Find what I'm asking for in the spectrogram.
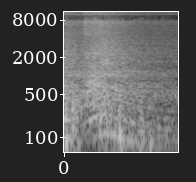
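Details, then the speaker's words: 1964 Dodge Dart GT 273 V8 just after a new mechanical fuel pump installed and fuel reaching the filter: steady, even idle with firm low rumble and no stumble or surge; running smoothly. "Man, that sounds good."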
